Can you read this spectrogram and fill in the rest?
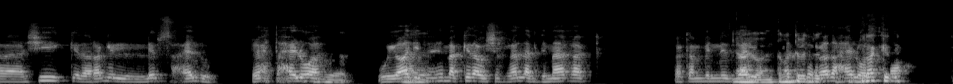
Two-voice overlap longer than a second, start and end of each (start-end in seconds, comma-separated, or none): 7.4-8.9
